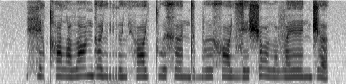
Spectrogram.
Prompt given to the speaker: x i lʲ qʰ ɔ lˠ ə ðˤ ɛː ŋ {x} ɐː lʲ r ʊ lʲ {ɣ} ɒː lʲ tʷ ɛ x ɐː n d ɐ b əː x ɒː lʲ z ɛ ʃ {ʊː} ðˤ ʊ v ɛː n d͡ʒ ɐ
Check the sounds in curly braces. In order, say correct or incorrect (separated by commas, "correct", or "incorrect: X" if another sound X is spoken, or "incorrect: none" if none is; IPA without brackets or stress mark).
incorrect: ɡ, incorrect: h, correct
